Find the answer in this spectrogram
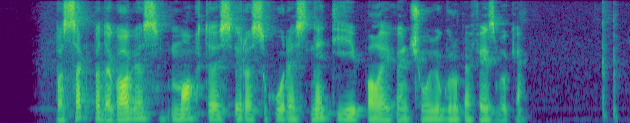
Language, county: Lithuanian, Kaunas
